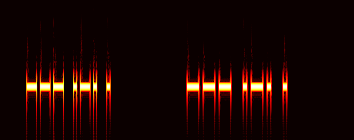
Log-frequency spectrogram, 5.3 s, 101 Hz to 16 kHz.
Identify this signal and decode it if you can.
Morse code, heard as a keyed tone, about 27 wpm, 700 Hz. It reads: ORE ORE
